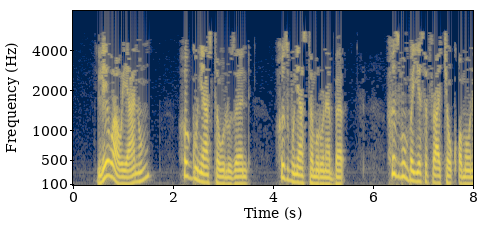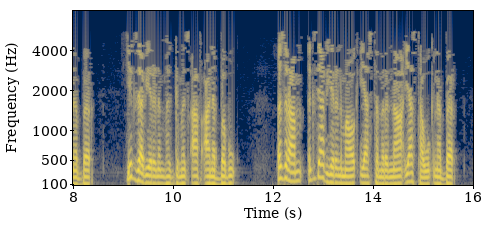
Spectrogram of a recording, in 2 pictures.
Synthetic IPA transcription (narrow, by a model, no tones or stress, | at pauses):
le̞wawjanum | hɨɡːunjast̪ʰəwluzənd̪ | hɨzbunjast̪ʰəmɨɾunəbːəɾ | hɨzbunbəjːɛsɨfɾat͡ʃːɛwkʼo̞məwnəbːəɾ | jɛɨɡzjaβhe̞ɾɨnɨmhɨɡːməsʼhafa̰nəbːəbu | ʔɨzɾamʔɨɡzijaβhe̞ɾɨnmawɔkʼjast̪ʰəmɨɾɨnːajast̪ʰawːɔkʼnəbːəɾ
